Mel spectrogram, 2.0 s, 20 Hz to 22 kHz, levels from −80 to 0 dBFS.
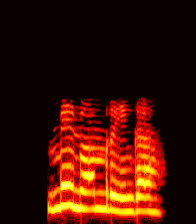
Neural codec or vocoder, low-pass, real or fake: vocoder, 44.1 kHz, 128 mel bands every 512 samples, BigVGAN v2; 3.6 kHz; fake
